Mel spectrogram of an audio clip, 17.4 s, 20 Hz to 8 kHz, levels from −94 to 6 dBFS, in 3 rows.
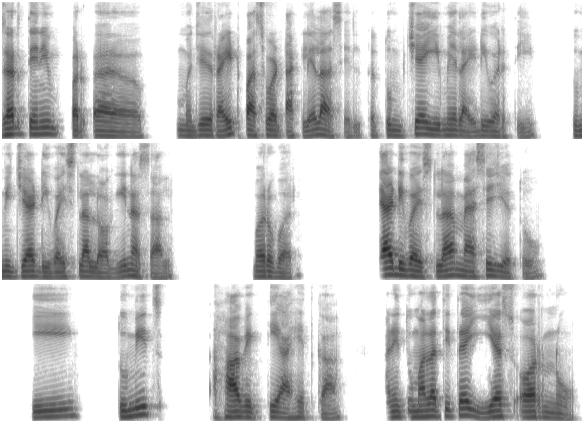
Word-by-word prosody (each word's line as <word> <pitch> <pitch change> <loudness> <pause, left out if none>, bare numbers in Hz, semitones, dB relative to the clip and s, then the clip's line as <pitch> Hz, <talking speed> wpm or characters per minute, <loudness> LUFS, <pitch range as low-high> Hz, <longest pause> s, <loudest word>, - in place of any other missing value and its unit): जर 130 +2 +6
त्यांनी 140 0 +2 0.2
पर 110 - +1
अ, 95 -4 0 0.4
म्हणजे 110 +2 -1
राइट 130 +6 +1
पासवर्ड 110 -1 +2
टाकलेला - - -1
असेल, - - -7
तर 100 - -9
तुमच्या 110 +4 -2
इमेल 115 -2 -1
आयडीवरती, 90 -3 -5 0.4
तुम्ही 110 +1 -1
ज्या 115 +1 +5
डिव्हाइसला 100 +2 -1
लॉगिन 95 +4 -2
असाल, 85 -6 -5 0.8
बरोबर. 105 -5 0 0.9
त्या 140 - +11
डिव्हाइसला 120 -3 +3
मेसेज 115 0 -1
येतो, 90 -1 -7
की 130 +3 -6 0.4
तुम्हीच 160 - +1 0.6
हा 115 -1 +8
व्यक्ती 115 0 -1
आहेत 105 +1 -2
का? 90 -1 -5 0.5
आणि 120 +2 -1
तुम्हाला 125 +2 +3
तिथे 140 +3 +3
येस 130 +1 +2 0.2
ओर 120 0 +4
नो 100 -5 -5
115 Hz, 120 wpm, -24 LUFS, 100-125 Hz, 0.9 s, त्या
